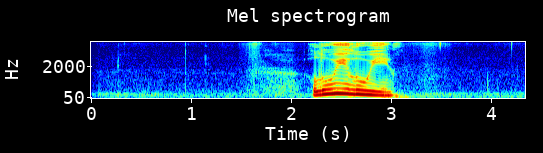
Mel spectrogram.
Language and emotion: Russian, neutral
